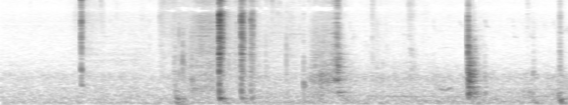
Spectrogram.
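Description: Handling sounds at an open paint bucket: a few sharp clicks and short scrapes of a paint stirrer and a plastic cup against the bucket. The paint is being thinned and mixed because it is too thick for the sprayer.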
